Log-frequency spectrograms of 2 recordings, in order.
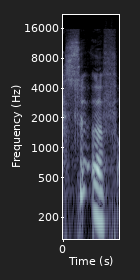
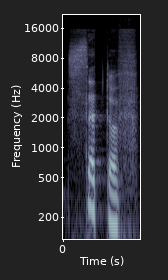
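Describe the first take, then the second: First: No t sound links into the noun. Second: A t sound links into the noun. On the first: The speaker calls it wrong. "on ne dit pas ce œuf" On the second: The speaker calls it right. "on dit cet œuf"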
